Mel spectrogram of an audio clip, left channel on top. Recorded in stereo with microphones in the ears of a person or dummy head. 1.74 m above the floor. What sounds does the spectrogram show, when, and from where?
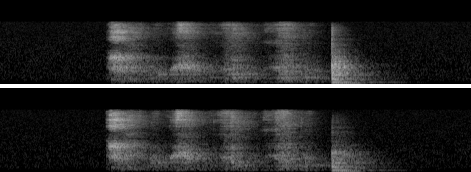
1.1 s chewing: 75° right (ahead or behind), 4.5 m
3.3 s tapping: 60° left (ahead or behind), 0.8 m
